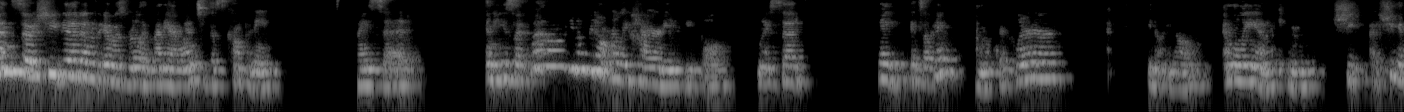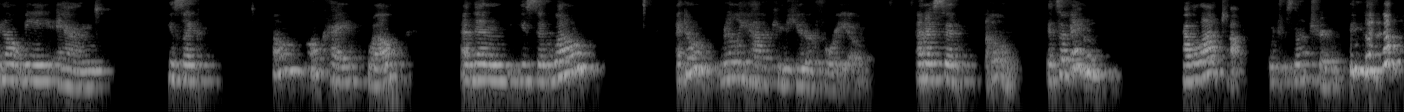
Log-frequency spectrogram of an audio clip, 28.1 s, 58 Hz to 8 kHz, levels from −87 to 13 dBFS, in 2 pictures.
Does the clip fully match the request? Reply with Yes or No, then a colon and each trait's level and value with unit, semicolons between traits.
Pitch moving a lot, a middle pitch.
No: wide, 6.2 semitones; high, 235 Hz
